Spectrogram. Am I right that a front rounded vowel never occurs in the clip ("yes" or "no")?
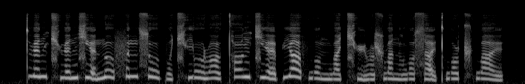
no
